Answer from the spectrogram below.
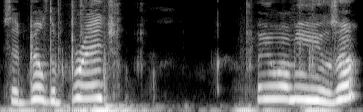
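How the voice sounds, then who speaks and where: A woman casually commenting on her Minecraft gameplay, excitable and slangy, often stammering and talking back at the game. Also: very high-pitched, normal speed, slight background noise. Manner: scattered, restarts and stammers. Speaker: gaming channel host.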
